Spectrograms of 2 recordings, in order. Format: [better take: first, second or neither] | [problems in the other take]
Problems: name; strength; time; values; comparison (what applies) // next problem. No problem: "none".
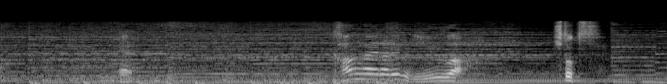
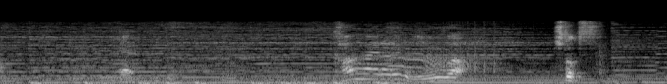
first | background sound (Keys jangling); 17 dB below the speech // room echo; dies away in 0.2 s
